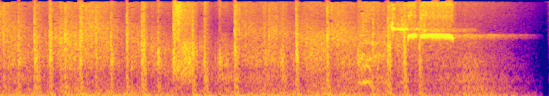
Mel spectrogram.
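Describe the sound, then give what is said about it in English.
A loud barrage of fireworks explosions with dense popping and crackling throughout, a high whistle streaking in near the end, then an abrupt cutoff into silence. “Got fireworks? We do.”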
